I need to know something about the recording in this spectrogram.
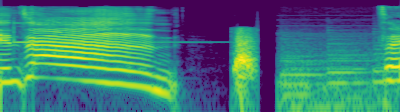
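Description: Children's-channel intro sound: a loud voice call sliding down in pitch, then a short cartoon pop sound effect about a second in, followed by light children's music.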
